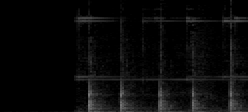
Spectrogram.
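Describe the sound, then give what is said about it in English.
Knuckles rap five times on a residential door near studios in Culver City. The sharp, loud knocks fall in a quick, fairly even rhythm, with nothing else heard around them. “went to knock on some doors near our studios in Culver City”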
